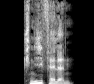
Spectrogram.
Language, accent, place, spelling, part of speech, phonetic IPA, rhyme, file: German, Germany, Berlin, Kniefällen, noun, [ˈkniːˌfɛlən], -iːfɛlən, De-Kniefällen.ogg
- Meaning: dative plural of Kniefall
